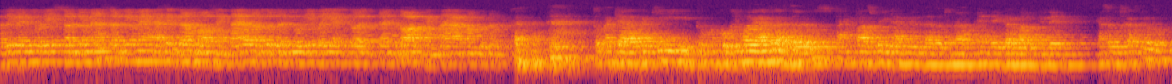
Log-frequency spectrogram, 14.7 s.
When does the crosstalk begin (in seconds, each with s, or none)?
none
